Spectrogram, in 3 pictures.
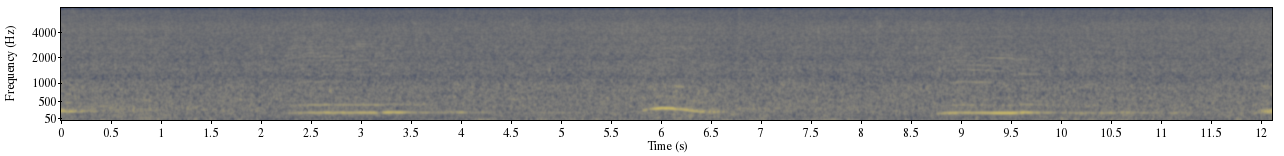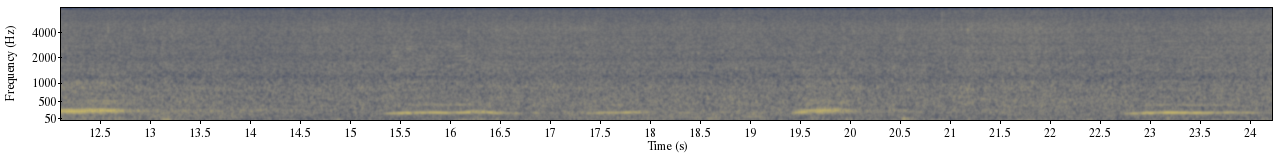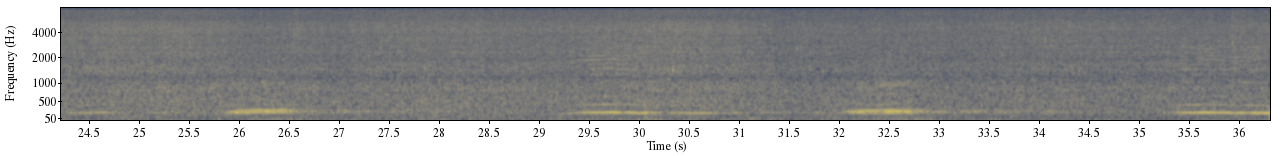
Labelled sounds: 2.5	2.8	humpback whale, 2.0 to 2.2 kHz
9.2	9.8	humpback whale, 1.2 to 2.1 kHz
29.4	29.7	humpback whale, 1.8 to 2.2 kHz
35.6	35.9	humpback whale, 1.8 to 2.0 kHz

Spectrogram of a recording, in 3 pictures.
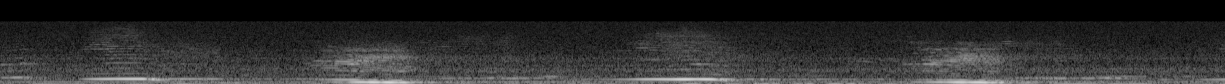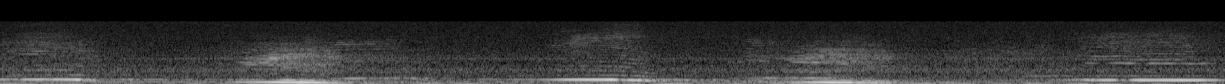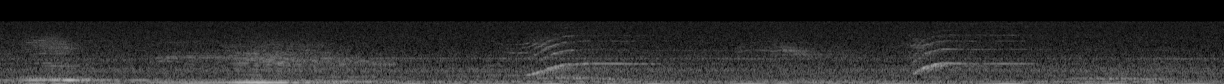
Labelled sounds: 0.8	1.4	humpback whale, 0.96 to 3.9 kHz
3.1	4.0	humpback whale, 0.80 to 1.5 kHz
6.3	6.6	humpback whale, 2.0 to 2.2 kHz
6.9	7.1	humpback whale, 0.90 to 1.0 kHz
9.0	10.0	humpback whale, 0.83 to 2.1 kHz
14.6	16.1	humpback whale, 0.90 to 2.9 kHz
18.0	18.5	humpback whale, 3.4 to 3.9 kHz
20.1	20.8	humpback whale, 0.99 to 2.0 kHz
23.1	24.0	humpback whale, 0.93 to 3.6 kHz
26.1	26.7	humpback whale, 1.2 to 1.5 kHz
29.6	30.9	humpback whale, 0.80 to 3.0 kHz
32.3	32.6	humpback whale, 1.4 to 2.0 kHz
33.5	34.8	humpback whale, 0.80 to 4.0 kHz

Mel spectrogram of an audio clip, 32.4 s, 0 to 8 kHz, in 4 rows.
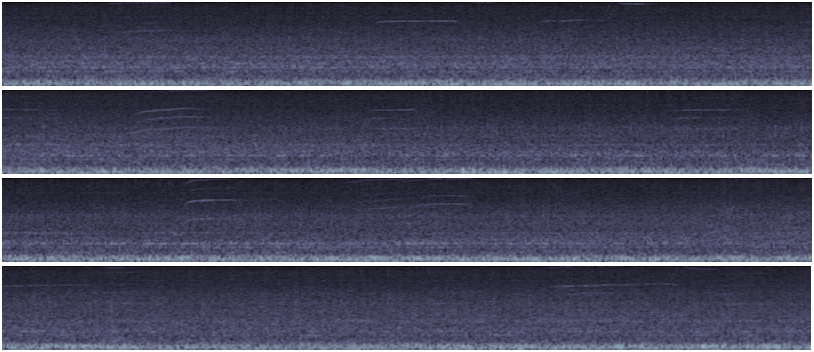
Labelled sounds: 1.0	1.7	killer whale, southern resident, 6.7 to 7.8 kHz
3.6	4.6	killer whale, southern resident, 3.9 to 4.2 kHz
6.0	6.5	killer whale, southern resident, 6.7 to 7.8 kHz
8.0	8.6	killer whale, southern resident, 3.1 to 5.1 kHz
9.3	10.2	killer whale, southern resident, 1.7 to 7.8 kHz
11.7	12.3	killer whale, southern resident, 3.0 to 4.8 kHz
14.8	15.4	killer whale, southern resident, 3.0 to 5.0 kHz
17.9	18.6	killer whale, southern resident, 1.8 to 7.6 kHz
19.6	20.5	killer whale, southern resident, 1.9 to 7.7 kHz
24.1	25.2	killer whale, southern resident, 3.2 to 4.7 kHz
29.6	31.4	killer whale, southern resident, 2.3 to 8.0 kHz

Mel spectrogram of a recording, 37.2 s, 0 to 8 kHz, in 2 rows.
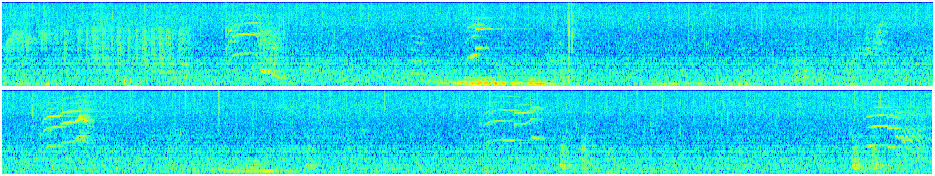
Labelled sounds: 0.2	0.5	humpback whale, 2.0 to 2.5 kHz
4.4	5.2	humpback whale, 1.0 to 3.8 kHz
9.3	9.8	humpback whale, 0.94 to 4.5 kHz
19.4	20.5	humpback whale, 0.91 to 4.1 kHz
28.2	29.5	humpback whale, 1.0 to 7.7 kHz
35.9	36.9	humpback whale, 0.91 to 4.2 kHz

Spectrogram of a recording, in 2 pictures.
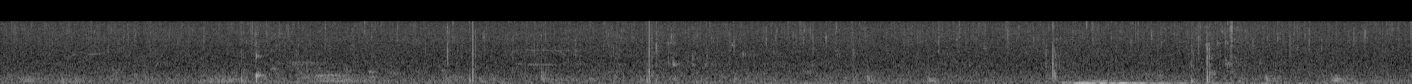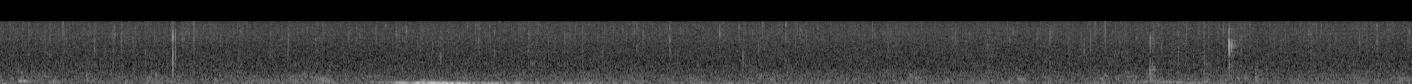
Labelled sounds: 2.9	3.2	killer whale, Bigg's (transient), 0.88 to 1.1 kHz
5.3	5.6	killer whale, Bigg's (transient), 0.88 to 0.97 kHz

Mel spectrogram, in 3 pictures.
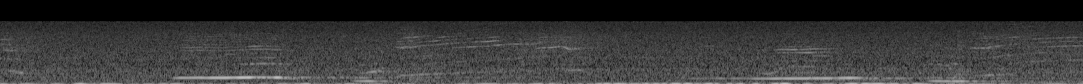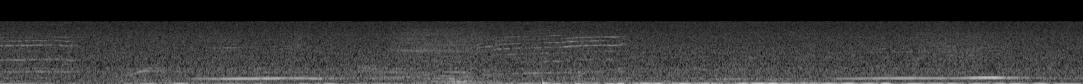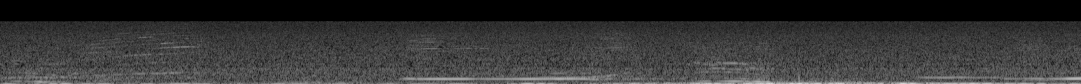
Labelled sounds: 1.8	2.8	humpback whale, 0.90 to 2.4 kHz
4.0	5.8	humpback whale, 1.9 to 3.9 kHz
7.7	8.3	humpback whale, 1.6 to 2.1 kHz
9.7	11.4	humpback whale, 1.1 to 3.6 kHz
14.8	17.1	humpback whale, 1.7 to 3.7 kHz
22.9	23.7	humpback whale, 1.3 to 2.3 kHz
25.8	26.1	humpback whale, 2.7 to 2.8 kHz
28.7	29.2	humpback whale, 0.86 to 1.1 kHz

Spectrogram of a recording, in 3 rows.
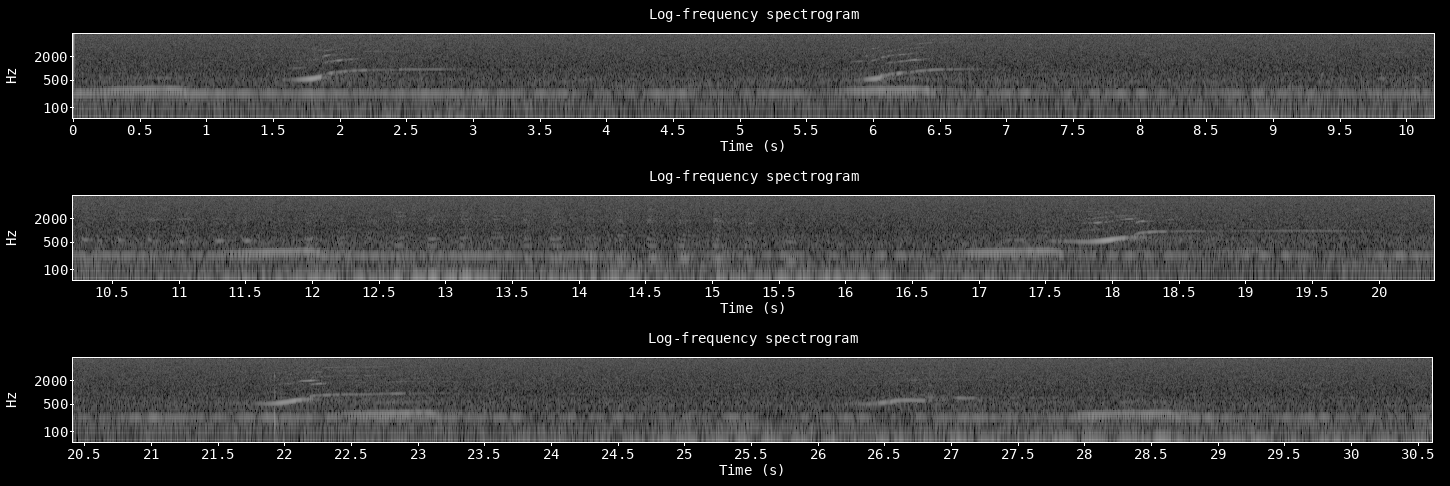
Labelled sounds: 1.9	2.8	humpback whale, 0.80 to 2.9 kHz
6.0	6.8	humpback whale, 0.80 to 2.5 kHz
17.8	18.7	humpback whale, 0.80 to 2.1 kHz
22.2	22.9	humpback whale, 0.80 to 4.6 kHz

